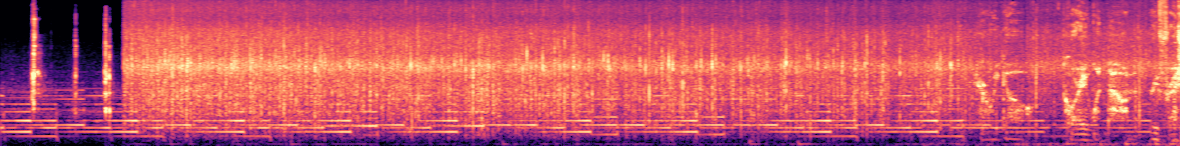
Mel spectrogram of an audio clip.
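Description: Background music of slow, held notes over a steady hiss of rain falling on the fabric of a tent blind; the rain sound starts suddenly about a second and a half in.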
